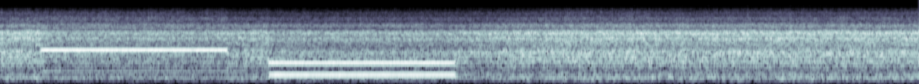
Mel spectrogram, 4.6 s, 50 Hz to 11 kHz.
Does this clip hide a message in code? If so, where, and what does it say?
Yes: aircraft SELCAL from 0.2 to 2.3 s, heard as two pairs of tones, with radio static and room echo. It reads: GS-DL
